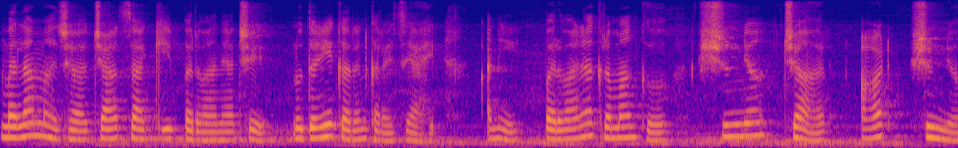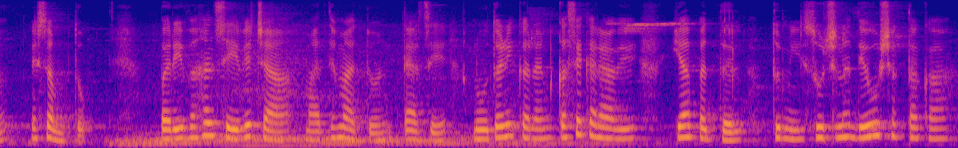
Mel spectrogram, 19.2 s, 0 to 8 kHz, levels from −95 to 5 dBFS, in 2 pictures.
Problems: background sounds at intervals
